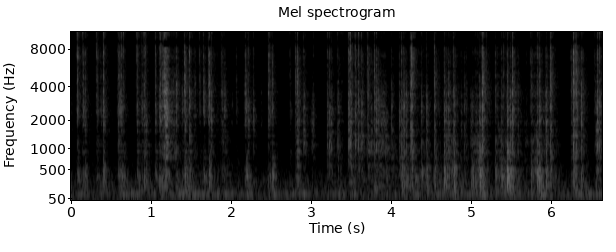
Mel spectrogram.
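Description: Long nails tap rapidly on a large, empty glazed ceramic Christmas-tree-shaped serving plate lying on a table. The result is a quick, uneven patter of bright, sharp clicks that die away almost at once, with little low end.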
